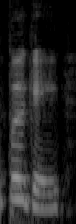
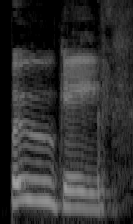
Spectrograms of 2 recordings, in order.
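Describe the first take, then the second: First: It is said at normal speed. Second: It is said slowly and drawn out.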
